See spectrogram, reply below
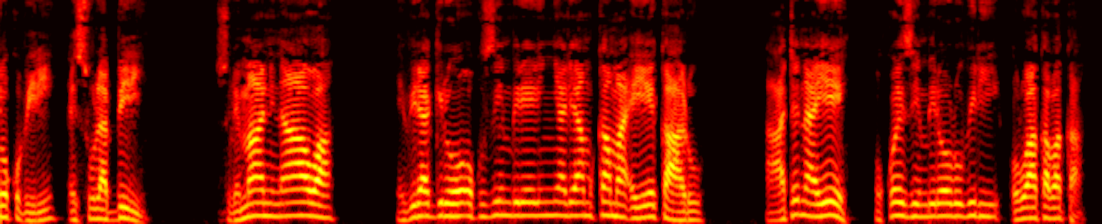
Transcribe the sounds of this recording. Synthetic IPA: okuβiɾiesuːlabːiɾḭ | sule̞maninaːwa | eβiɾaɟiɾooːkuziːmbiɾe̞ːɾiɲːaljamukamae̞je̞ːkaːlu | a̰te̞naje̞ | okwe̞ːziːmbiɾo̞ːluβiɾio̞lwaːkaβaka̰

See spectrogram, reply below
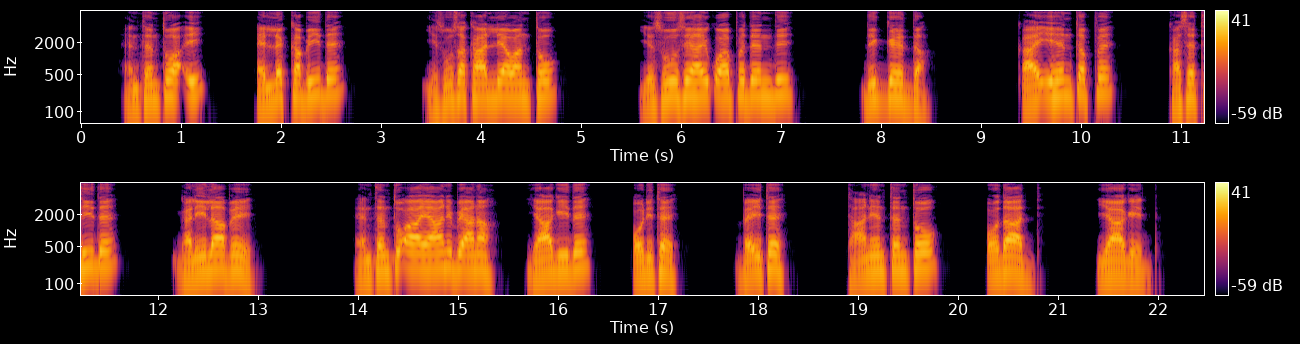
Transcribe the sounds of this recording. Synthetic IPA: hɪ̰nt̪ːɛnt̪ːʊhɐʔɪ | ɛlːɛkːɐbiːd̪ɛ | jɛ̰s̬uːs̬ɐkaːlːɪjaːwɐnt̪ːoː | jɛs̬uːs̬ɪhɐjkʼʊwaːpːɛd̪ɛnd̪ɪ | d̪ɪɡːe̞ːd̪ːɐ̰ | kʼɐjʔɪhɪnt̪ːɐpːɛ | kɐs̬ɛt̪iːd̪ɛ | ɡɐliːlaːbe | hɪ̰nt̪ːɛnt̪ːʊaːjaːnɪbɛʔɐnɐ | jaːɡiːd̪ɛ | ɔd̪ɪt̪ɛ | bɛʔɪt̪ɛ | t̪a̰ːnɪhɪnt̪ːɛnt̪ːo̞ː | ɔd̪aːd̪ɪ̥ | jaːɡe̞ːd̪ːɐ̥

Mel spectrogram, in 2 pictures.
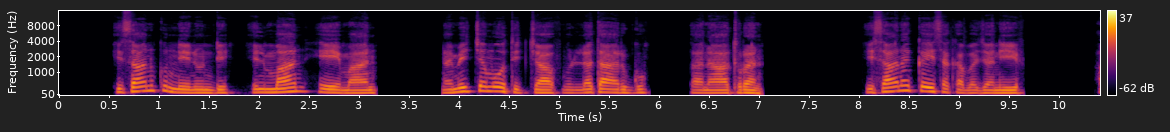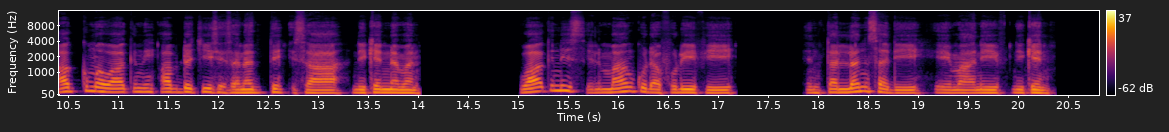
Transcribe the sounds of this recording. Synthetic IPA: ʔɪsaːŋkʊnːeːnhʊnd̪ɪɪlmaːnhe̞ːmaːnː | ɐmɪt͡ʃːɐmo̞ːt̪ɪt͡ʃːaːfmʊlːɐt̪aɐɾɡʊ | sɐnaːt̪ʊɾɐn | ʔɪsaːnɐkːɐɪsɐkɐbɐd͡ʒɐniːf | ʔɐkːʊmɐwaːkʼnɪɐbd̪ɐt͡ʃːiːs̬ɛs̬ɐnɐt̪ːɪɪsaːnɪkɛnːɐmɐn | waːkʼnɪsɪlmaːŋkʊᶑ̪ɐfʊɾiːfɪ | ɪnt̪ɐlːɐnsɐd̪iːheːmaːniːfnɪkɛnː

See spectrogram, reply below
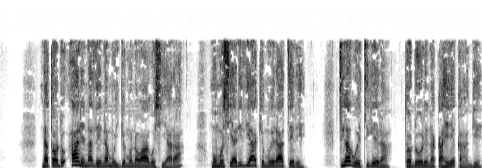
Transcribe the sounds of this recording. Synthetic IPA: natɔːdoʔaɾenaðeːnamoiɡemonɔwaɣoɕiaɾa | momoɕiaɾiðiakemweɾaːteɾe | tiɣaɣwetiɣeɾa | tɔːdoːɾenakaɦekaːɡe

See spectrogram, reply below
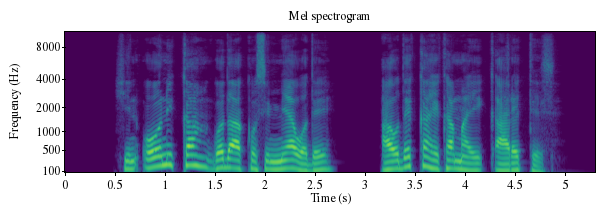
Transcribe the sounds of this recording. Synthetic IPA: ʃɪnʔo̞ːnɪkːɐɡɔd̪aːkːɔsɪmːɪjaːwɔd̪ɛ | ʔɐwʊd̪ɛkːɐhɛkɐmɐjkʼaːɾɛt̪ːe̞̰ːs

